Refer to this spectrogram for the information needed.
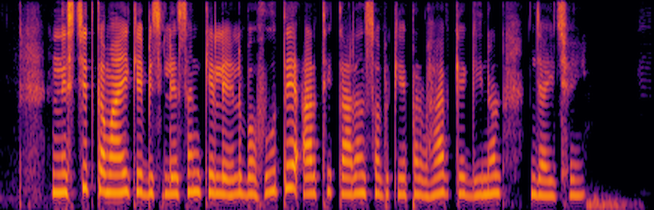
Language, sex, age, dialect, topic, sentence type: Magahi, female, 25-30, Western, banking, statement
